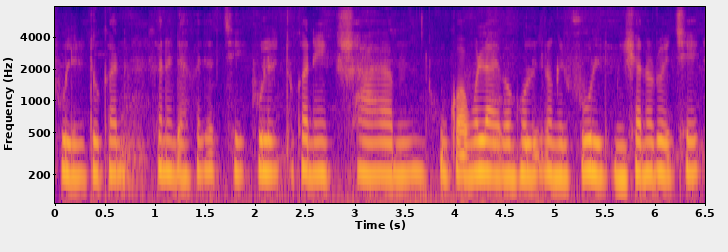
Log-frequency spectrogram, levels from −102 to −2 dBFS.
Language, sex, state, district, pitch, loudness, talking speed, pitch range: Bengali, female, West Bengal, Purulia, 205 Hz, -28 LUFS, 145 wpm, 200-210 Hz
